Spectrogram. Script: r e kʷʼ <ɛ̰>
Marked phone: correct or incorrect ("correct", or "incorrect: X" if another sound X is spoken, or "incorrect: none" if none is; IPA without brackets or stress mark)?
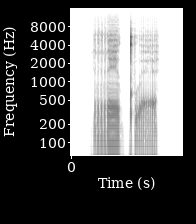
correct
